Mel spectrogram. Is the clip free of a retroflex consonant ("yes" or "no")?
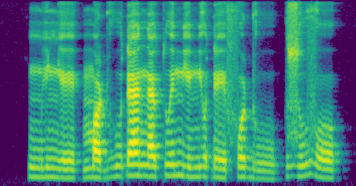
no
